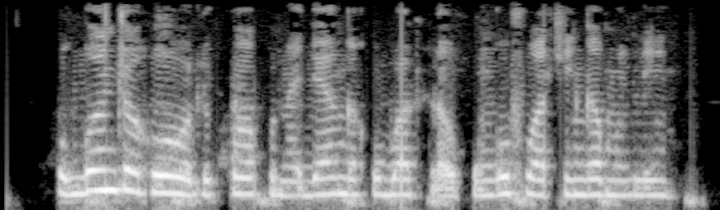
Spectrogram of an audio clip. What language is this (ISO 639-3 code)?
swa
